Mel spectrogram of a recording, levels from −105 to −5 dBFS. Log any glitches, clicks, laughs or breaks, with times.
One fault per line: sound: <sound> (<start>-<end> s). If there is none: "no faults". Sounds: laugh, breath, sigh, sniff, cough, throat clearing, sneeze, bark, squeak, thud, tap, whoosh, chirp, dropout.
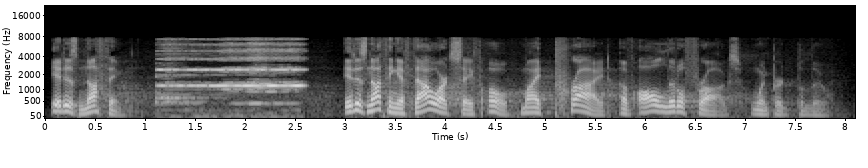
sound: squeak (1.1-2.6 s)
